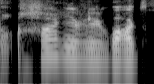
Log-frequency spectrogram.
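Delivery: dorky, nerdy voice. Imitating the other speaker's earlier voice: Adam Sandler being nerdy. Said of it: "you sounded like Adam Sandler being nerdy".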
